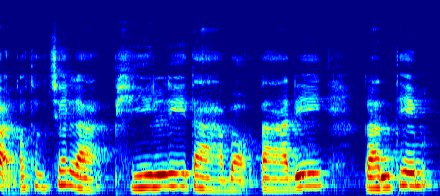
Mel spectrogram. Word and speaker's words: 빌리다: Thì khi mà phát âm thì các bạn sẽ đọc giống như là âm l. Pilita, pilita.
